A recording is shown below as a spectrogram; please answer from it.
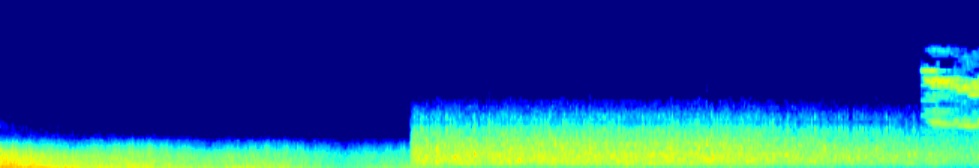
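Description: Electronic noise effects of a DJ-style track: a booming hit that fades over about two seconds, then a steady hiss that starts suddenly about three seconds in.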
